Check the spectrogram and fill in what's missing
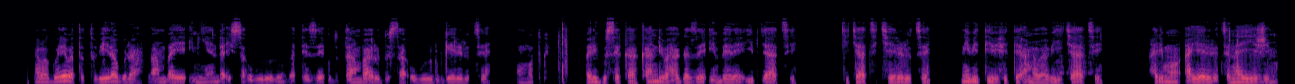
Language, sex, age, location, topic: Kinyarwanda, male, 25-35, Kigali, health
